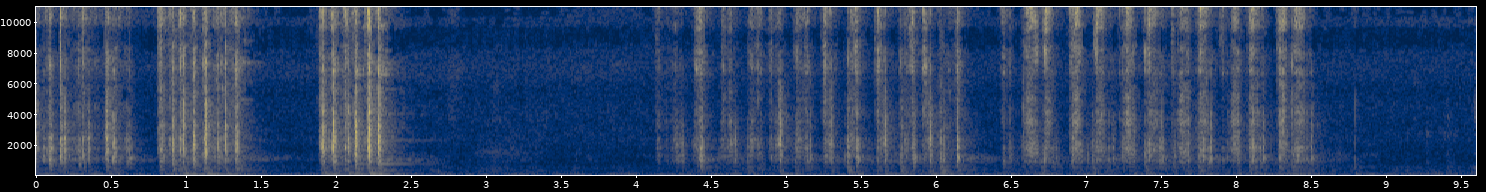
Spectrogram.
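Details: Commodore SX-64 keyboard, possibly after a new membrane was fitted: keys tapped in quick bursts give a dry, scratchy rasp instead of a clean click, a scratchy key action that can be fixed.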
